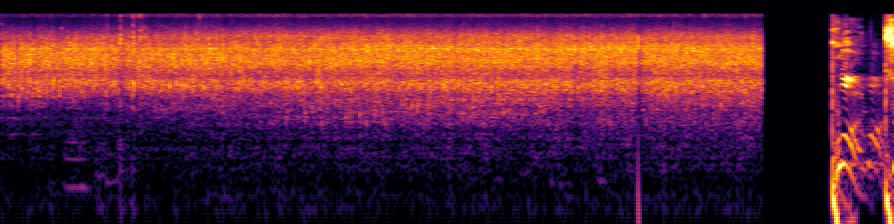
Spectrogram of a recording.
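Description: Boiled chicken pieces deep-frying in hot vegetable oil in a pan, a steady sizzle. It cuts off suddenly near the end, and electronic dance music begins.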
